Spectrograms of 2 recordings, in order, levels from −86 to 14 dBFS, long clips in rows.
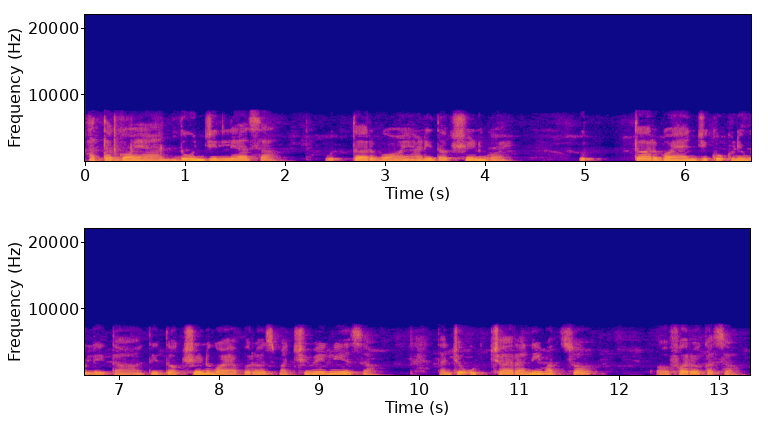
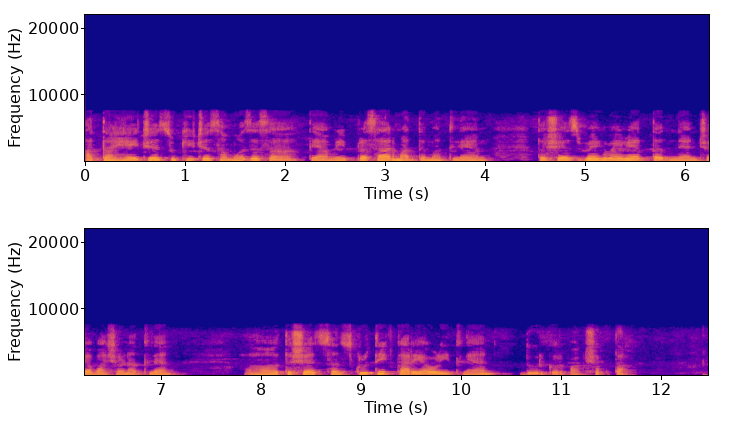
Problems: none marked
